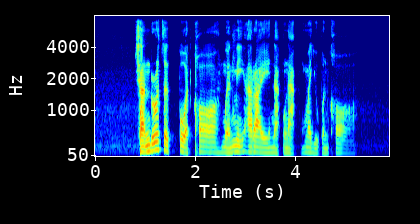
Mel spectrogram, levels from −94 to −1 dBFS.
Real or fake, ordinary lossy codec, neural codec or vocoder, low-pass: real; none; none; 7.2 kHz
